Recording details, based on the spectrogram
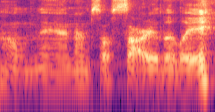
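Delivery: muttering, mumbled and dejected. Voicing a dejected character apologizing: muttering dejectedly. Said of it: "he kinda just mutters".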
